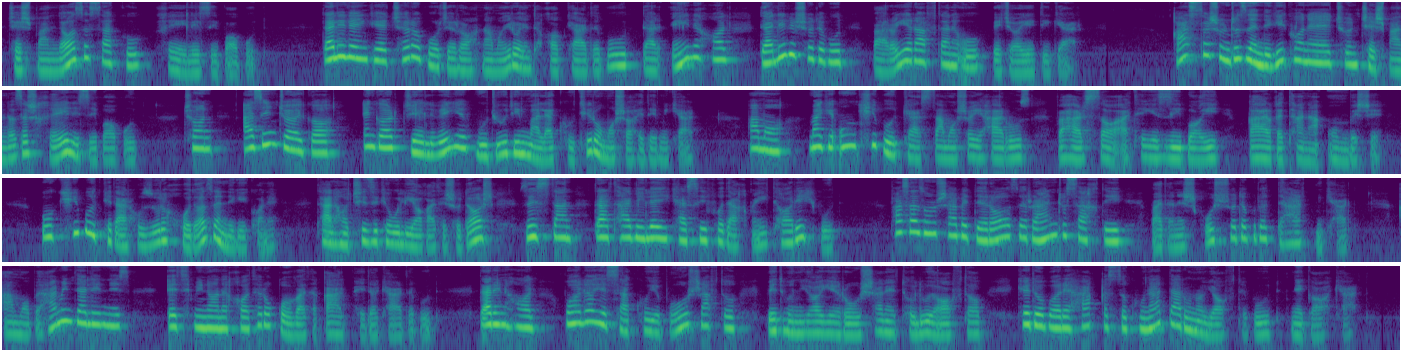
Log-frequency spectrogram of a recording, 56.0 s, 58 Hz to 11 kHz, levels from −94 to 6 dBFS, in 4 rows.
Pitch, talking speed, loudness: 215 Hz, 150 wpm, -28 LUFS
